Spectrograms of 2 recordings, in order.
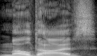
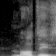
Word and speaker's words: Maldives: Maldives is it's down there. You say Maldives? Am I saying it wrong? No, you're saying the Australian way.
